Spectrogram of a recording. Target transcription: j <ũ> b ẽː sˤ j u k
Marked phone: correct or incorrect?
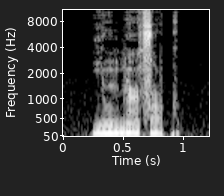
correct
